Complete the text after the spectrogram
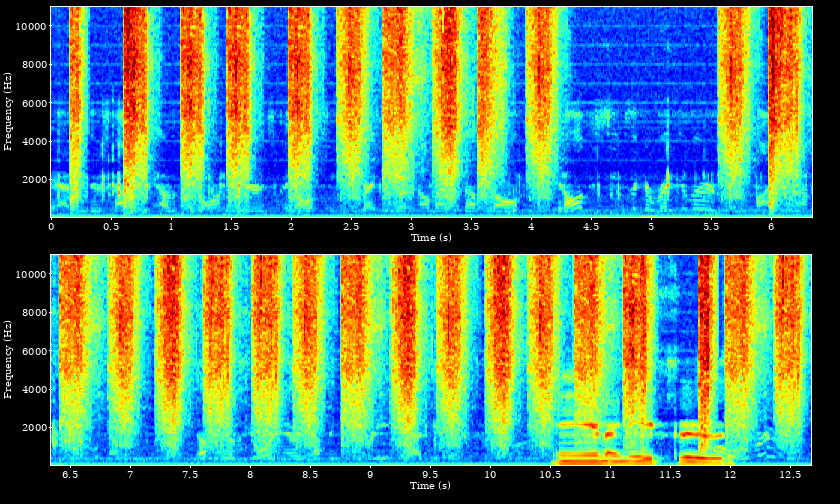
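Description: Footsteps crunch steadily on grass.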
